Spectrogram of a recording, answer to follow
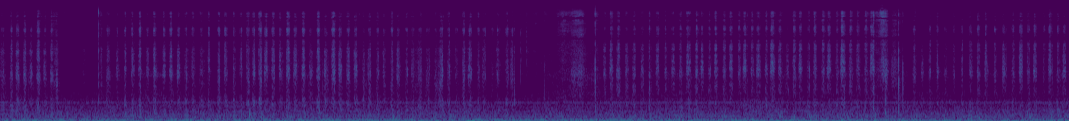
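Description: A metal scratcher tool scraping the latex coating off a paper scratch-off lottery ticket in rapid, continuous short strokes, with a couple of brief pauses. The coating is gummy and a little hard to scratch.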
